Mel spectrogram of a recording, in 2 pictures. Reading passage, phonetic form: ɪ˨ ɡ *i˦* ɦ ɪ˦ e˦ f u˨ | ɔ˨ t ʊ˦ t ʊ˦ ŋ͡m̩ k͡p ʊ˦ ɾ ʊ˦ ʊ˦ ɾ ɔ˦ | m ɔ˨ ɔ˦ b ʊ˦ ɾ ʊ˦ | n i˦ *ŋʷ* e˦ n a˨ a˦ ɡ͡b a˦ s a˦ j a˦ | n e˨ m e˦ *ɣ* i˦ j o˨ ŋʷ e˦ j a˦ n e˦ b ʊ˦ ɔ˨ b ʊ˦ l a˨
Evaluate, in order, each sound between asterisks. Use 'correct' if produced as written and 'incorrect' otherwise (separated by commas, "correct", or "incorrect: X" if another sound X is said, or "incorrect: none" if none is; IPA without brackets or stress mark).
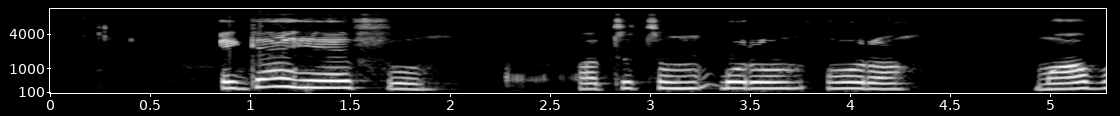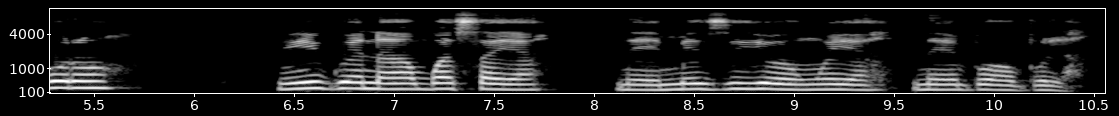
incorrect: a˦, incorrect: ɡʷ, incorrect: z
